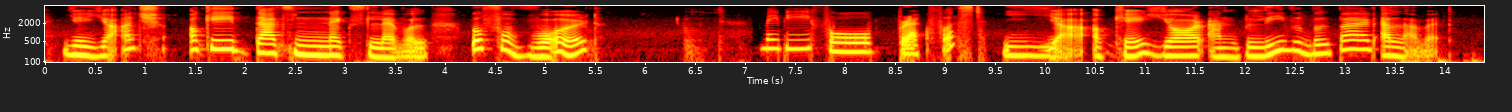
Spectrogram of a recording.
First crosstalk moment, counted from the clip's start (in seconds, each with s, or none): none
